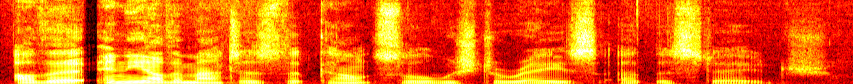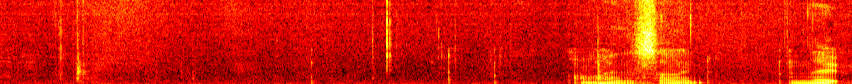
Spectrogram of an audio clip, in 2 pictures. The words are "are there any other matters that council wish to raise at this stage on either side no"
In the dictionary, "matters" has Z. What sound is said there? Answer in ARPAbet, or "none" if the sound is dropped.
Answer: Z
